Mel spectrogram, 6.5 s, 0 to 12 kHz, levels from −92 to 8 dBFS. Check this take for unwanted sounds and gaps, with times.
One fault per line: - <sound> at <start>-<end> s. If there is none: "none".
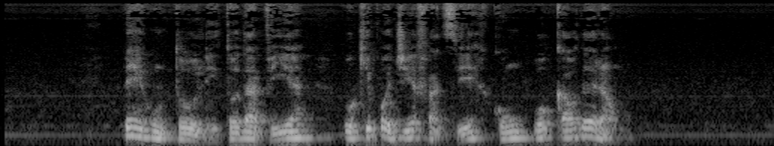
none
